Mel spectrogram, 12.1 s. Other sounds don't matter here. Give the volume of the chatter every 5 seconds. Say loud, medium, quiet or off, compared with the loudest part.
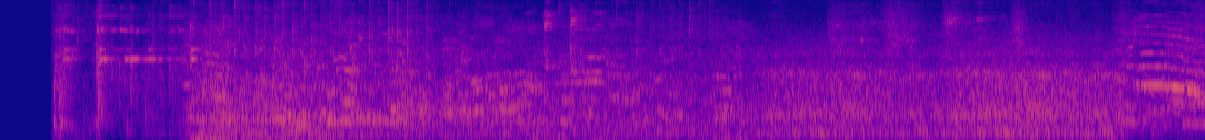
loud, medium, loud.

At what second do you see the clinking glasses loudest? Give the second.
1 s.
